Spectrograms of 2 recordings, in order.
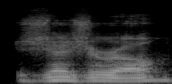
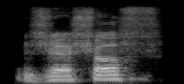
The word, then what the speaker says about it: Rzeszów: Then on Saturday, we get up and we go to Rzeszów. Did I say it right? Rzeszów. Oh, Rzeszów. Got the beginning, not the end.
